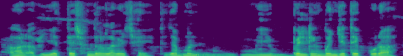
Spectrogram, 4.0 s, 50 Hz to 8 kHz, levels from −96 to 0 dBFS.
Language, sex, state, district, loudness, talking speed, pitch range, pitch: Maithili, male, Bihar, Samastipur, -28 LUFS, 235 wpm, 110-125 Hz, 115 Hz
